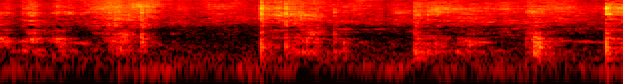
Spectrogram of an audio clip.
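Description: Boiled taro fries with spices in a pan, a soft continuous sizzle broken by periodic scraping stirs of a spatula, fairly quiet and close.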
